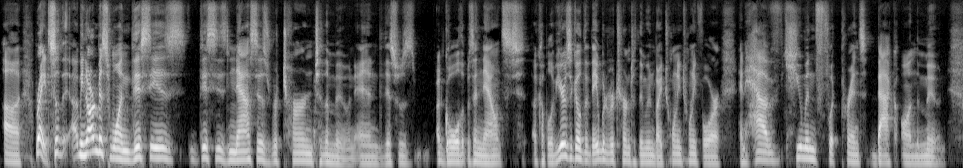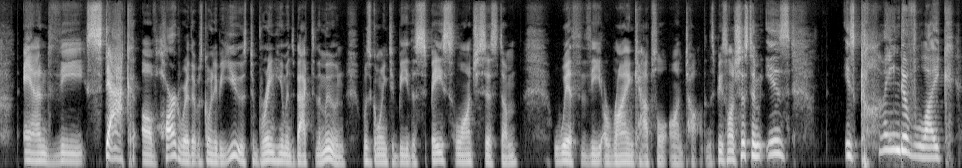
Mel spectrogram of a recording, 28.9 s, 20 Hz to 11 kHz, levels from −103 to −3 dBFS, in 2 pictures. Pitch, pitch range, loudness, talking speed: 110 Hz, 95-135 Hz, -21 LUFS, 185 wpm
